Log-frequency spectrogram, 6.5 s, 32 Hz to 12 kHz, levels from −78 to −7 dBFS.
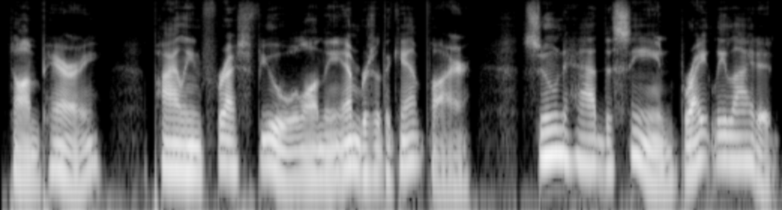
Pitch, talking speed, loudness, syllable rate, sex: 100 Hz, 165 wpm, -20 LUFS, 4.3 syllables/s, male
